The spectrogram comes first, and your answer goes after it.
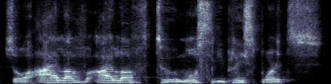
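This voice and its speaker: A man's voice: fairly high pitch, steady tone, slow pace, fairly bright tone, breathy edge. A young adult man from Botswana, a podcast guest, talking casually and hesitantly with many ums and restarts.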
